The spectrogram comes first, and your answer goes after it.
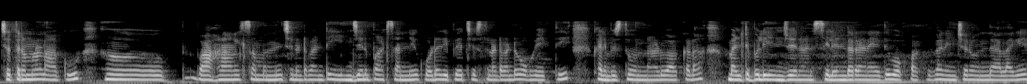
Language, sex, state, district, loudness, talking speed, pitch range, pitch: Telugu, female, Andhra Pradesh, Srikakulam, -18 LUFS, 150 wpm, 210-225 Hz, 220 Hz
